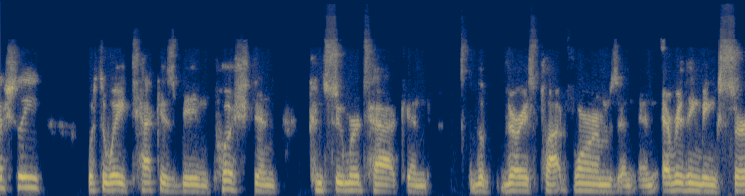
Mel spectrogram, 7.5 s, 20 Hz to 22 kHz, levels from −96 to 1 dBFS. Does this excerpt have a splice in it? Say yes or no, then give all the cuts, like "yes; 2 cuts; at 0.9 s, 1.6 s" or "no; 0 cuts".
no; 0 cuts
